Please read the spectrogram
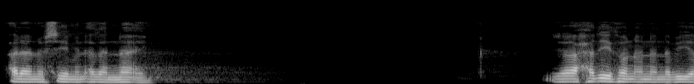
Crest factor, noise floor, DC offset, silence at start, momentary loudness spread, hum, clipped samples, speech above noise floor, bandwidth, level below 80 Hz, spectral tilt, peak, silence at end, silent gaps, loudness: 20 dB; -81 dBFS; under 0.1%; 0.1 s; 7 LU; none; under 0.1%; 60 dB; 7.8 kHz; -66 dBFS; -7 dB/octave; -4 dBFS; 0 s; none; -21 LUFS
